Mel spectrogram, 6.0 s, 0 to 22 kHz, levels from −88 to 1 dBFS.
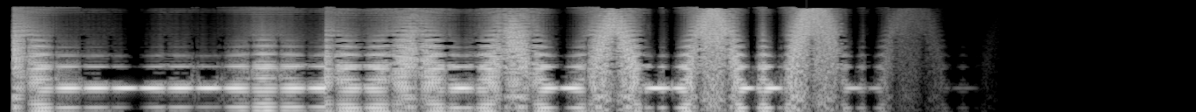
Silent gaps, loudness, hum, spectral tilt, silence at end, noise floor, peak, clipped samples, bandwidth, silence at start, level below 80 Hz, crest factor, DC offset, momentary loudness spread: none; -11 LUFS; none; -1.5 dB/octave; 1.45 s; -50 dBFS; 0 dBFS; under 0.1%; 17.5 kHz; 0.05 s; -30 dBFS; 14 dB; under 0.1%; 3 LU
